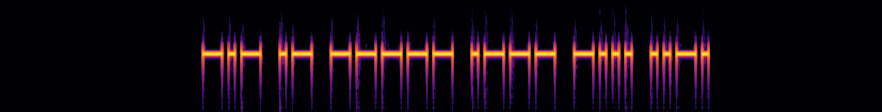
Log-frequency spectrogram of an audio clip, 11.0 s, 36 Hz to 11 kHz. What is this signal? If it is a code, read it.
Morse code, heard as a keyed tone, about 15 wpm, 700 Hz. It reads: KA0JBF
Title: USA Call Signs - 6 Characters - Repeated 3x - 15wpm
